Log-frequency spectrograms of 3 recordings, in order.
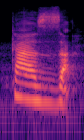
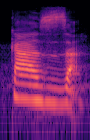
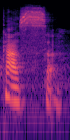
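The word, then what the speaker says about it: casa: word, but if you find the S between two vowels, it be it becomes Z. So repeat after me. Kaza Kaza. It's not Kasa. Kaz zebra like in zebra, right?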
